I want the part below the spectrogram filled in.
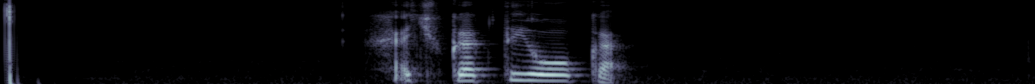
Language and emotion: Russian, positive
